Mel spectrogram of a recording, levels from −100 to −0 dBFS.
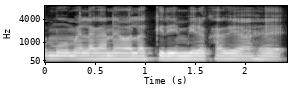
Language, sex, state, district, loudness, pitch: Hindi, male, Jharkhand, Deoghar, -14 LUFS, 120 Hz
